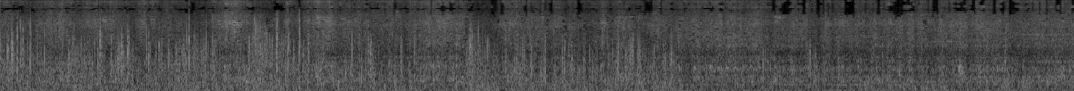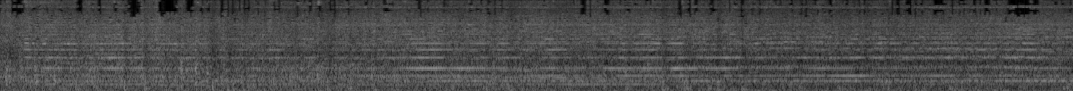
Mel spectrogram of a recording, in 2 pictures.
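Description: Passenger train running at speed, heard from an open coach door: rumble of wheels on rail and wind buffeting the microphone. About halfway through, a steady pitched tone from the train joins in and holds.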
